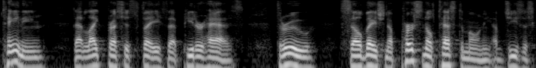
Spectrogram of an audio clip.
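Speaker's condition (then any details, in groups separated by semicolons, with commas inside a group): No condition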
